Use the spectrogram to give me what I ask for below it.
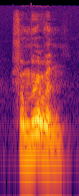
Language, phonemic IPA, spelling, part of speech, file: Dutch, /vərˈmʏr.ʋə(n)/, vermurwen, verb, Nl-vermurwen.ogg
- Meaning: to mollify, soften, weaken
